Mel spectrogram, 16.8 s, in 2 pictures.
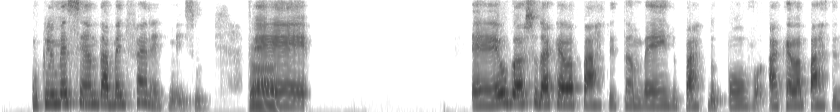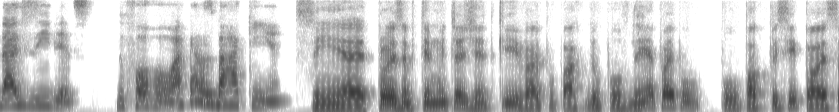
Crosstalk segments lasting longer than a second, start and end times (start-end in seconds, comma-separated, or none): none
